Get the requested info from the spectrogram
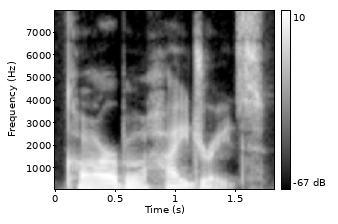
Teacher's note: The DR is pronounced with the j sound, plus the R together, jr. Carbohydrates.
